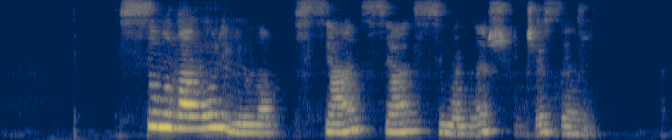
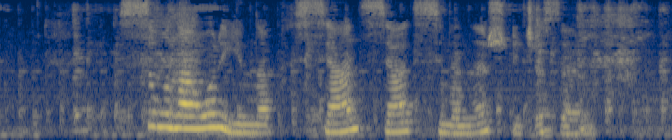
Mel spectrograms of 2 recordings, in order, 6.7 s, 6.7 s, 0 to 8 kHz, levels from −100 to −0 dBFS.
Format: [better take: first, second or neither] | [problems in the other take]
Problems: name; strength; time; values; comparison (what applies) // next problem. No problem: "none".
second | noise reduction (neural mask model DeepFilterNet 3)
